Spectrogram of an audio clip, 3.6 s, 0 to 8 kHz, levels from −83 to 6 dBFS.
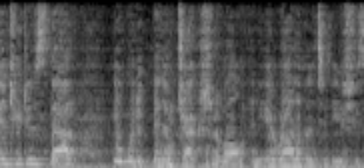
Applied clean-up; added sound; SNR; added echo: none; Cough; 12 dB; reverberation time 0.9 s.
